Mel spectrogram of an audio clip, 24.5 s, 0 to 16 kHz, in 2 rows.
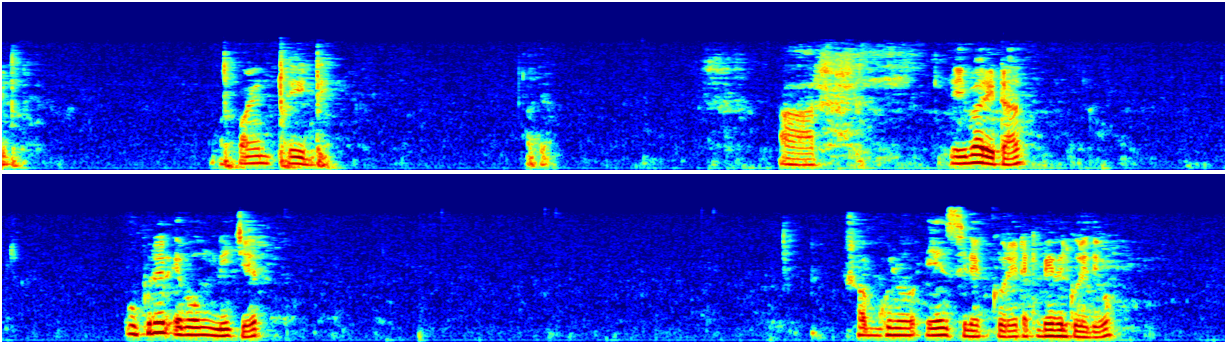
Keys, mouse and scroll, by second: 6.4 click, 8.6 alt+middle click, 9.3 alt+right click, 10.3 alt+middle click, 11.0 alt+right click, 11.9-13.6 right drag, 15.0 click, 16.4 shift+click, 17.6 shift+click, 19.2 shift+click, 19.3 shift+click, 20.4-22.1 alt+drag, 23.0 click.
